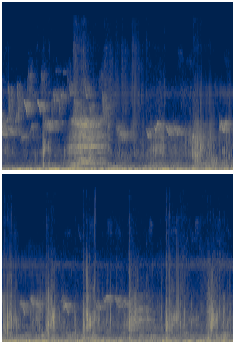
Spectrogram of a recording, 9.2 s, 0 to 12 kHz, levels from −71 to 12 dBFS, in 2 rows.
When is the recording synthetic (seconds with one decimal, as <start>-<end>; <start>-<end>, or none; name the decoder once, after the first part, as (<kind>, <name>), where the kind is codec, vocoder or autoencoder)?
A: 2.2-2.9 (vocoder, BigVGAN v2); 3.9-5.5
